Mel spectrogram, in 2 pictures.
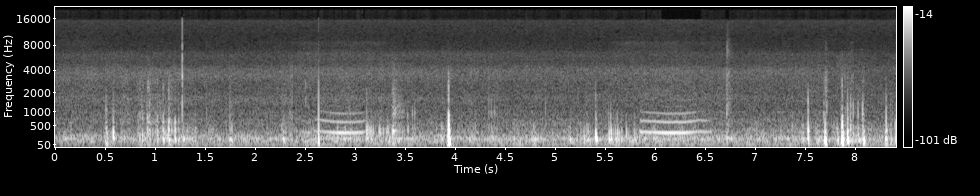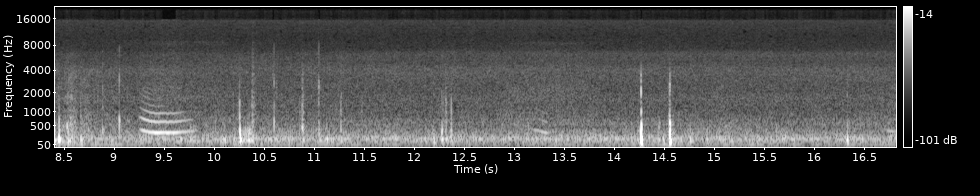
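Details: A sleeping house cat makes soft, cute noises while asleep indoors. Three faint squeaky chirps, each bending downward, come about three seconds apart over a low steady background rumble and scattered small clicks.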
